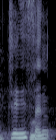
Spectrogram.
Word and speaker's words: Jenyssone: No, Jenyssone.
